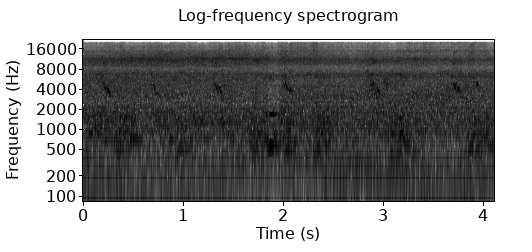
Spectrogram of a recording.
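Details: Aggressive barking from angry dogs, sharp barks repeating roughly every half second amid continuous overlapping yaps and a loud, noisy background rumble.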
